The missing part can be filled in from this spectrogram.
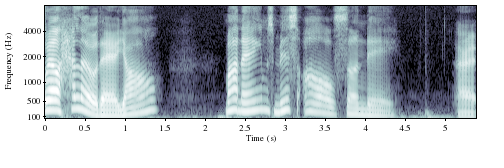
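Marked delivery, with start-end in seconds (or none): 0.0-4.4 put-on soft, pitched-up Southern belle voice. Describing the character in the 4Kids dub, Miss All Sunday's Southern belle voice. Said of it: "She does talk like that".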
